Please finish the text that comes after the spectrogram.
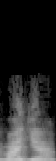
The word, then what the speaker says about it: Valla: Yo prefiero pronunciar Valla, ¿verdad?, en esta línea.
